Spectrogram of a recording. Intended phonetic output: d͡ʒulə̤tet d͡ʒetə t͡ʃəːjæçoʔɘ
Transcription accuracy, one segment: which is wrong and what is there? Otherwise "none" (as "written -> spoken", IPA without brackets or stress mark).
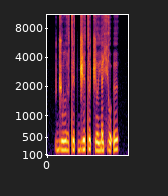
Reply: none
